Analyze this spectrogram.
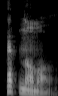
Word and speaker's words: abnormal: abnormal 이렇게 발음할 때는 바로 normal과 대비할 때고요.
